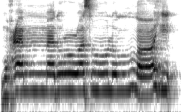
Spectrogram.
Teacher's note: میم کے اوپر پیش ہے، پیش کو جلدی پڑھے، تھوڑا بھی نہ کھینچے، معروف پڑھے، مجہول آواز سے بچے۔ ہا کے اوپر زبر ہے، زبر کو جلدی پڑھے، تھوڑا بھی نہ کھینچے۔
